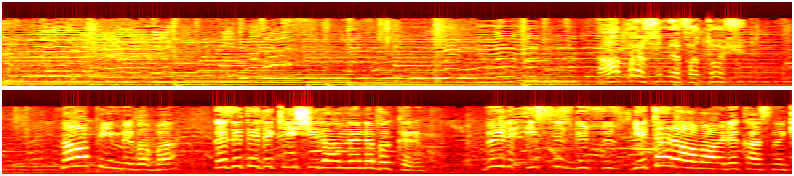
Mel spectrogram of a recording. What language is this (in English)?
Turkish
